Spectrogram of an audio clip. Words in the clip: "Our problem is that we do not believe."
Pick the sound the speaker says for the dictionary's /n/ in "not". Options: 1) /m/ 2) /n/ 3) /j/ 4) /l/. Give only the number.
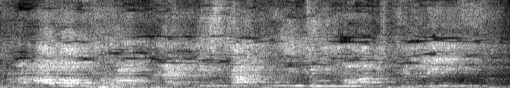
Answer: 2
